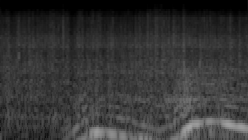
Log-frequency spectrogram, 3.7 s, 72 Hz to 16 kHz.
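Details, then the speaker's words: 2019 Hyundai Elantra 2.0 accelerating smoothly, with no stutter or misfire, after clearing misfire code P30400. Coil no. 3 was replaced after it was moved from no. 4, and the spark plugs were replaced. Normal acceleration after repair. "طيب ندعس ما شاء الله شوف الدعسه واضحه"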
